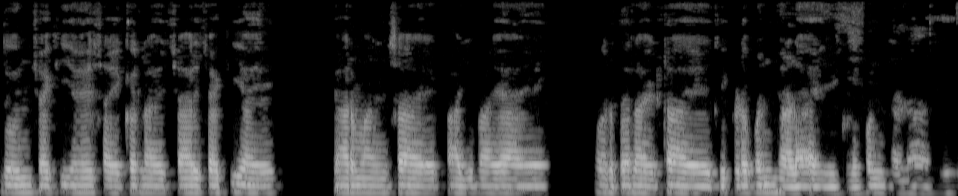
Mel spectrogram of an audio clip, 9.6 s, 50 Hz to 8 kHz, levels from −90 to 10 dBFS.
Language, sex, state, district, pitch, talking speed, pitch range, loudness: Marathi, male, Maharashtra, Nagpur, 110 Hz, 140 wpm, 105-110 Hz, -23 LUFS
